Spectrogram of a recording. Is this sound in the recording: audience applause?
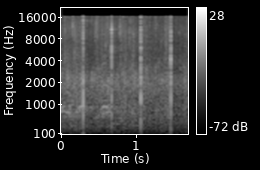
yes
